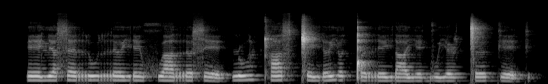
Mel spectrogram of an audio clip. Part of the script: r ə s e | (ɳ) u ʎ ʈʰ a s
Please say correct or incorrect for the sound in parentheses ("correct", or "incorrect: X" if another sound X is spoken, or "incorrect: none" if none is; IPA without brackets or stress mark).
correct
